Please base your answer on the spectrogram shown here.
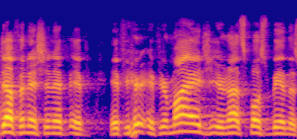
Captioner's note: laughter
